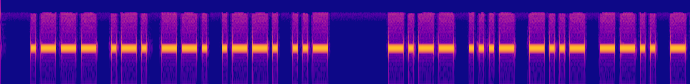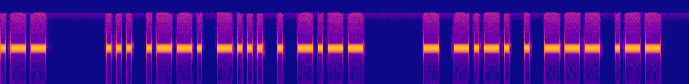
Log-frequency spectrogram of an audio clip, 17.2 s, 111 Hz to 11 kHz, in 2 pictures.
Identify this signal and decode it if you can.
Morse code, heard as a keyed tone, about 19 wpm, 800 Hz. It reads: JRGPU YVXZY SPBEY TCEOW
